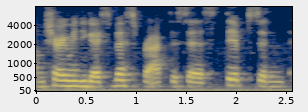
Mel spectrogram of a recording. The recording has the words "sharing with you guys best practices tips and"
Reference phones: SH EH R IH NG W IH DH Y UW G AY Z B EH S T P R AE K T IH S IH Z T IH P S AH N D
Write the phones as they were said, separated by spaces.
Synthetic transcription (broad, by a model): SH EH R IH NG W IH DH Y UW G AY S B EH S T P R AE K T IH S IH S T IH P S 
